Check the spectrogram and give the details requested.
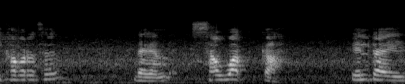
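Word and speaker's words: sałatka: কি খাবার আছে দেখেন, সাওয়াতকা, এলটা এই যে আছে সালাতকা উচ্চারণ, পরের পেজে প্রথম লাইনে দেখেন সাওয়াতকা, কিন্তু এটা তো এলটা কেটে দেওয়া, তো এটার উচ্চারণ তো হয় ও, তো সাও সালাদ, অর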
